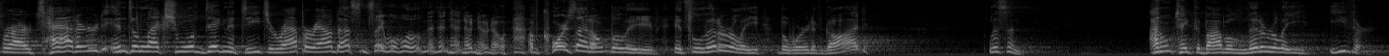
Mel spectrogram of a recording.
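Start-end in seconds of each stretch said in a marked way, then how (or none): 3.8-8.7 flustered, stammering, stuttering speech. Acting out a shamed believer's answer to a challenge: imitating a stammering, flustered reply. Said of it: "to stutter and to".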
